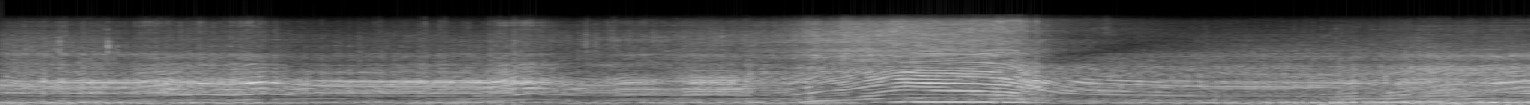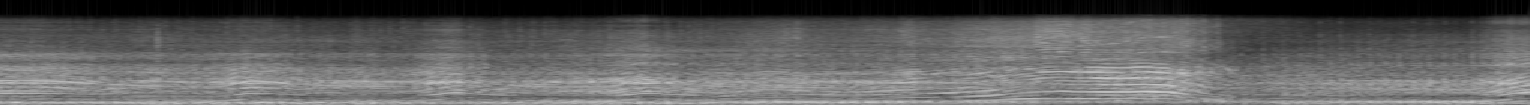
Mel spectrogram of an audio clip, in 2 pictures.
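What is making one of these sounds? A snowmobile engine idles and putters nearby.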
